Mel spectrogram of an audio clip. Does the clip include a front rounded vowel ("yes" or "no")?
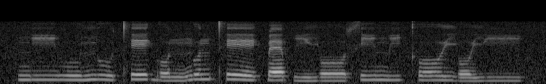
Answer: no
